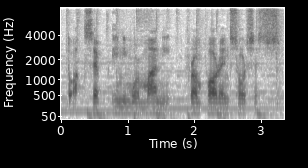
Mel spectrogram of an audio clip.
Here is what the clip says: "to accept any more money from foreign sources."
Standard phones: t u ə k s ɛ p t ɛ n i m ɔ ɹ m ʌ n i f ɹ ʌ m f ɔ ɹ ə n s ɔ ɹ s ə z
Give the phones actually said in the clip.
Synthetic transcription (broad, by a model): t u ə k s ɛ p t ɛ n i m ɔ ɹ m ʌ n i f ɹ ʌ m f ɔ ɹ ə n s ɔ ɹ s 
